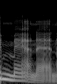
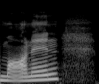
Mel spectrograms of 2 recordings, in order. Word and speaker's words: Manon: I say Manon. I think Sergey Mass says it's pronounced Monin, but it's kind of like her.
